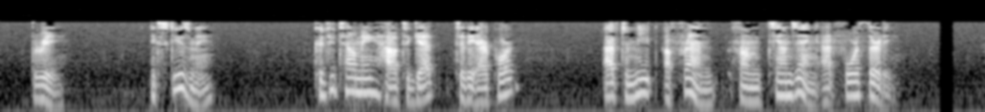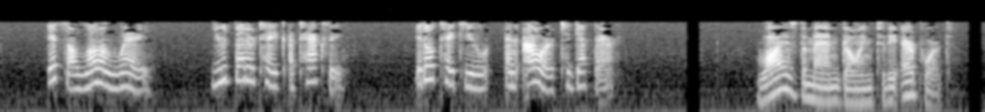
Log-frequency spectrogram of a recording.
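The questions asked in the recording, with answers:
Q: Why is the man going to the airport?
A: To meet a friend from Tianjin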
